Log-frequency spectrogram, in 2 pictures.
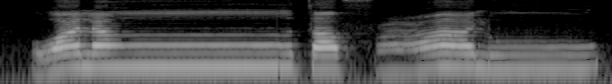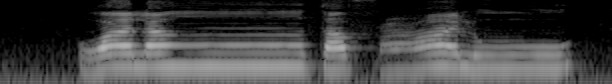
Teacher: نون ساکن اور نون تنوین کے بعد، یہاں پر نون ساکن کے بعد حروف اخفا 15 ہیں، اس میں سے تا آ رہی ہے تو نون ساکن اور نون تنوین میں غنہ ہوگا، ایسے کہ نون ساکن اور نون تنوین کو، یہاں پر نون ساکن کو ہم اس کے مخرج سے پہلے ادا کریں گے اور آواز ناک میں جائے گی۔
